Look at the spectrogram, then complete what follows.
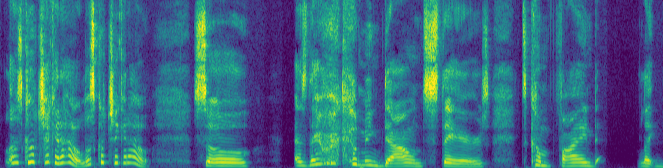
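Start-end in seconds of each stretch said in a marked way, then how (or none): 0.0-1.5 high-pitched mock urging; urgent friends. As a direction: urge the others along in a high imitated voice. Friends decide to investigate.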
